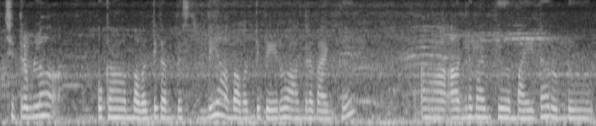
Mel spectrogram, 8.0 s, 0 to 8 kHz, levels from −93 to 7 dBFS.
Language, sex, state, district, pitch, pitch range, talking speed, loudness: Telugu, female, Andhra Pradesh, Guntur, 205 Hz, 195-220 Hz, 130 wpm, -15 LUFS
